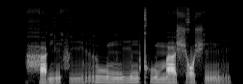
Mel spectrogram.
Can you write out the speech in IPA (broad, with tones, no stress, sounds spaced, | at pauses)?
h a˨ ɡ ĩ˨ f iː˨ r uː˦˨ m ŋ iː˦ m kʼ u˦ m a˦ ʃ ɔ˦ ʃ ĩ˨ r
